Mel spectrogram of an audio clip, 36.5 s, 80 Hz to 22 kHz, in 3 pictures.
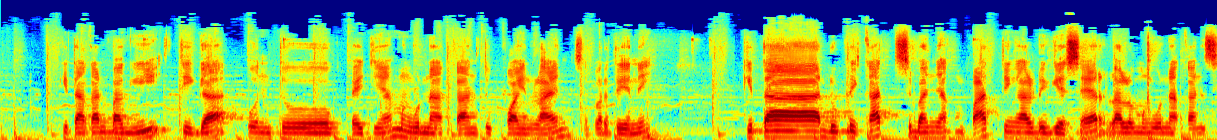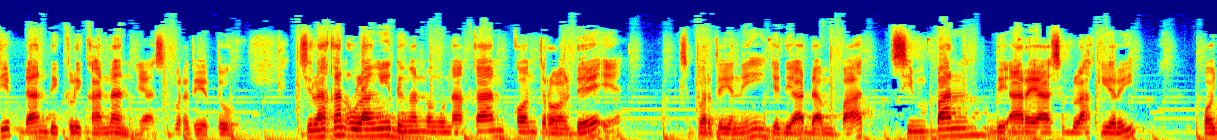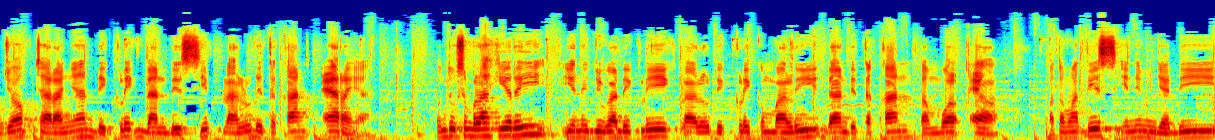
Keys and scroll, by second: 17.8 ctrl+d, 27.2 r, 34.0 l.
